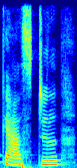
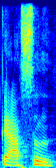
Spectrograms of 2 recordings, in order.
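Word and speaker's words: castle: इन द कैस्टल the crying started, और कैसल, actually it is pronounced as कैसल, sorry, the कैसल द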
